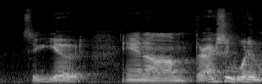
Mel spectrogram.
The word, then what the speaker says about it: Jord: looks like it says Jord like that's how it's spelled j o r d but it's actually pronounced um yod so yod and um they're actually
